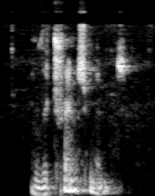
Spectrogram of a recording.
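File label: "retrenchment", British English; pronunciations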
